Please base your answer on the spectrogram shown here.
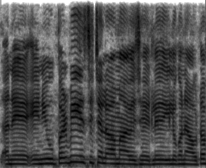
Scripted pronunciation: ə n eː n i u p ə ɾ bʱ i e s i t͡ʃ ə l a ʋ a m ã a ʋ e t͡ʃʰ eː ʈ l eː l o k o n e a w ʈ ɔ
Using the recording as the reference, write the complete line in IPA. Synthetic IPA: ə n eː n i u p ə ɾ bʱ i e s i t͡ʃ ə l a ʋ a m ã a ʋ e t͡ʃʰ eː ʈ l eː l o k o n e a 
